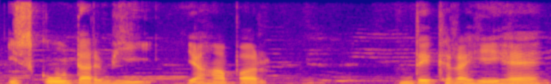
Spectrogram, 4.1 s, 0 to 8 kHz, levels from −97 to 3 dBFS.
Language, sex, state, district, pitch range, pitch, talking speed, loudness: Hindi, male, Madhya Pradesh, Katni, 120-140 Hz, 125 Hz, 100 wpm, -19 LUFS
